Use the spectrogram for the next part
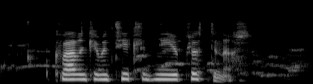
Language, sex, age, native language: Icelandic, female, 30-39, English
